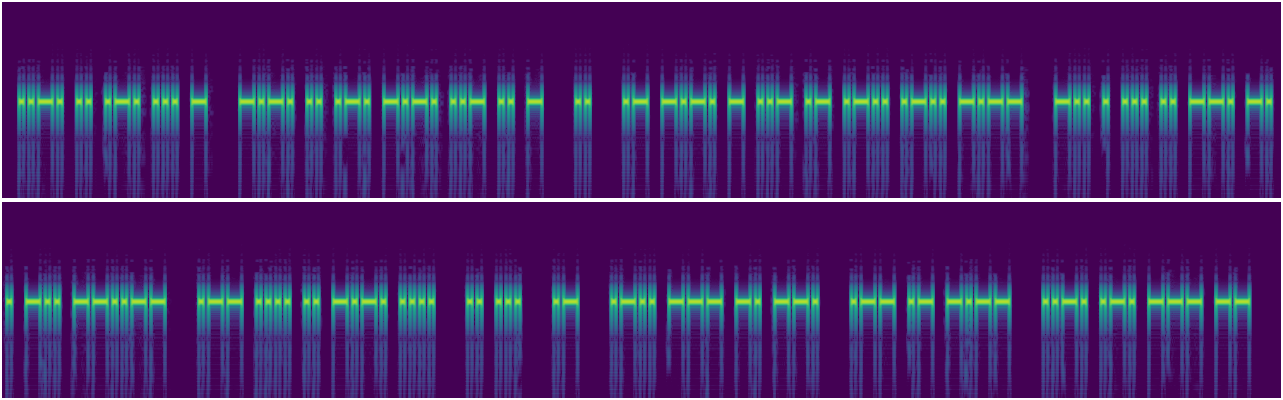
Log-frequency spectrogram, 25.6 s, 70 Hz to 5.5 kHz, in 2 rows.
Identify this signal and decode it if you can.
Morse code, heard as a keyed tone, about 25 wpm, 600 Hz. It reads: FIRST CIRCUIT I ACTUALLY DESIGNED, WHICH IS A LONG WAY FROM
